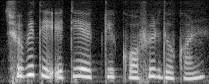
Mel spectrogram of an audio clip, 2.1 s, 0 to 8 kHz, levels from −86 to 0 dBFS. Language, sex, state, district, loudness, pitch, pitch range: Bengali, female, West Bengal, Alipurduar, -14 LUFS, 265 Hz, 225-280 Hz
